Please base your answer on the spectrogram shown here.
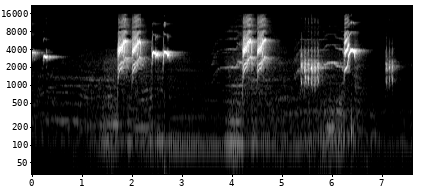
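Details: Greater green leafbird, called cucak ijo, in ngeplong song: harsh squawky bursts mixed with sharp falling whistles, sounding in separate clusters over a faint low hum.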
